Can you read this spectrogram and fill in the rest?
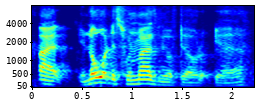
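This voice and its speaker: A young man talks through a song reaction in an excitable, chatty way. His voice sits at a middle pitch and sounds a little nasal. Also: fast. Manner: excitable, chatty, keeps stopping the track to explain. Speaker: music reaction host. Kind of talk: casual live reaction commentary.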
